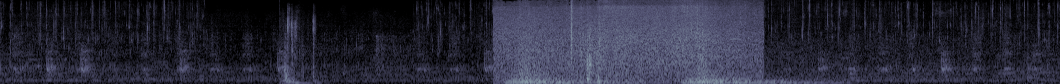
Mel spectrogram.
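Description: Water splashing and sloshing as a hand plunges into it, loud for about three seconds from the middle, with two surges. A short whoosh comes a couple of seconds before it.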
